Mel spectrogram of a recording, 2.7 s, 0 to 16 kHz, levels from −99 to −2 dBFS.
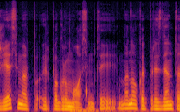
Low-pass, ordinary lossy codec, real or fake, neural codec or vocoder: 14.4 kHz; Opus, 32 kbps; real; none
